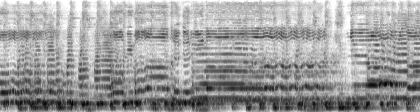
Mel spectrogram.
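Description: Live mariachi music: a woman sings into a microphone over small guitars and trumpets, holding one long note with vibrato from about four to seven seconds in.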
